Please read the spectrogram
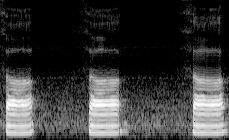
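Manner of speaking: سا with the tongue tip between the teeth, soft th sound; not a sharp whistling س, softly; soft tha. Shown as a demonstration. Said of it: "نرم کر کے پڑھنا ہے". (سا نرم، زبان دانتوں سے لگا کر)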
